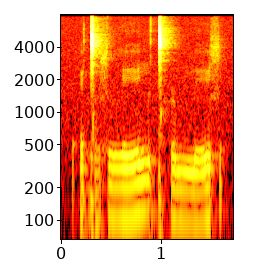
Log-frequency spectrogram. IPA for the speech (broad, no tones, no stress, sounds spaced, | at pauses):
ʔ ɛ ɡ͡ǀ ə˞ ɬ lː eː n ɤ ǀʰ ə˞ mː eː ɬ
